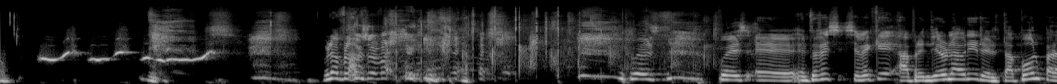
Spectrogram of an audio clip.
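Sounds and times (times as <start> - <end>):
person whistling imitation of a tit's call: 0.4 - 2.4
speech: 1.5 - 1.8, 3.2 - 5.2, 5.8 - 10.5
laughter: 3.7 - 7.2.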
